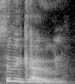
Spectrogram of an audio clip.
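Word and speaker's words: silicone: bill Tommy it's pronounced silicon as in an ice-cream cone is a silly ice-cream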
